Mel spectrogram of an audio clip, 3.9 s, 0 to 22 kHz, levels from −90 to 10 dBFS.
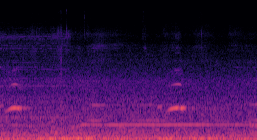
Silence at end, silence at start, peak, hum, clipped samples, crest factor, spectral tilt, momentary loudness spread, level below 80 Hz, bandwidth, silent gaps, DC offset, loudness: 0 s; 0 s; -20 dBFS; none; under 0.1%; 12 dB; -7.5 dB/octave; 4 LU; -34 dBFS; 9 kHz; none; under 0.1%; -35 LUFS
